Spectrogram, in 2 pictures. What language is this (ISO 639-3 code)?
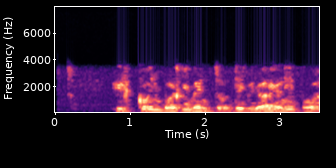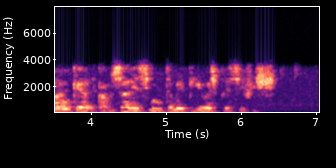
ita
